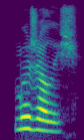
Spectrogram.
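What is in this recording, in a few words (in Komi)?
"мыжалысь", Komi, female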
